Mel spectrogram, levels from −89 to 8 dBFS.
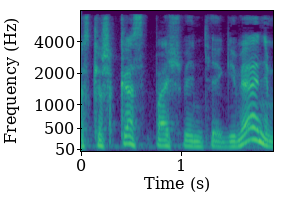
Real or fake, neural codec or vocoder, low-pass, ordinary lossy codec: real; none; 7.2 kHz; MP3, 48 kbps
